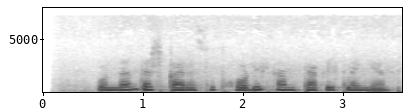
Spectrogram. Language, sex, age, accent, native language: Uzbek, female, under 19, Xorazm, Uzbek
